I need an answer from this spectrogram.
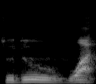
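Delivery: lifeless, emptied-out, dead flat, despondent acted delivery. Retelling a character's reply to a psychologist: imitating a dead, despondent voice. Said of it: "He just sounds dead when he answers her".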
